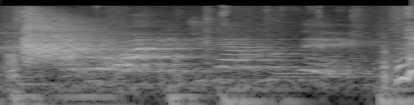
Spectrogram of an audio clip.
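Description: A sudden whip-crack swoosh sound effect that fades over about half a second, over background music.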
